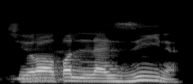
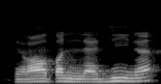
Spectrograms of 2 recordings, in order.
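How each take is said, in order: First: The consonant in ladzina is a plain z. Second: The consonant in ladzina is a plain d. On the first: "atau enggak zai" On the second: "Mengganti za menjadi da"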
